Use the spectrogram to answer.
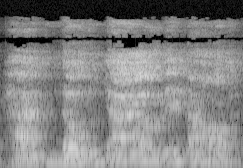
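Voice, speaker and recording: A man's voice: high-pitched, level tone, slow pace, darkish tone, faint music behind. A man, an assistant pastor, preaching a sermon with fervent repeated phrases and call-and-response. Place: large church sanctuary. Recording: roomy distant church recording with faint noise.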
